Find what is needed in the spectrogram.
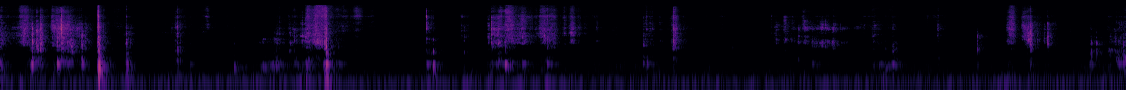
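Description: Faint, intermittent rustling and soft taps of paper as the pages and tags of a handmade junk journal are turned and handled.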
